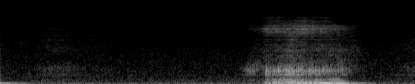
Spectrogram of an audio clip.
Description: Turned on my side, snoring nasally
